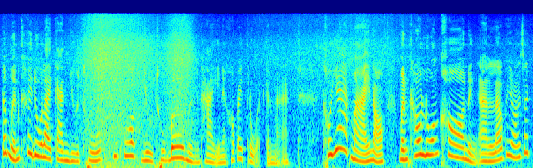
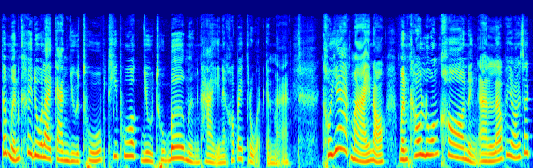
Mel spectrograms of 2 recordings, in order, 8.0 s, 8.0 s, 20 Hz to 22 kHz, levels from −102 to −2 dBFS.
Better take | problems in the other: second | wind noise on the microphone; occasional gusts; 10 dB below the speech

